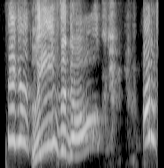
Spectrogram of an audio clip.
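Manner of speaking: very high-pitched, disbelieving retort; incredulous outburst. Retold or imitated. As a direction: balk at an absurd order in a high, strained voice. Reacting to order to leave dog.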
